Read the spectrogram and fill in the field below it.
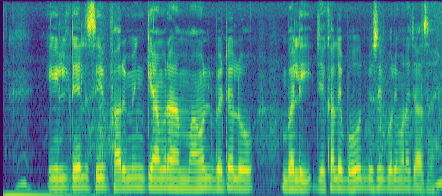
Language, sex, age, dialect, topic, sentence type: Bengali, male, 18-24, Jharkhandi, agriculture, statement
